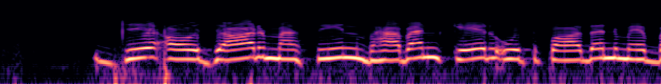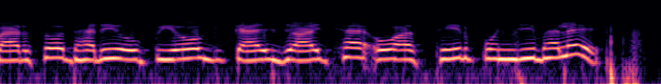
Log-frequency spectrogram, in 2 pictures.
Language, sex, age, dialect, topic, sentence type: Maithili, female, 18-24, Eastern / Thethi, banking, statement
